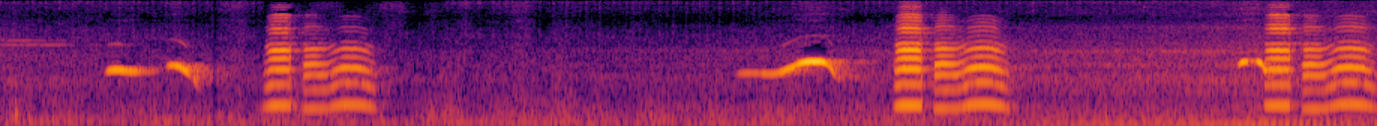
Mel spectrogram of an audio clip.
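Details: Pet green parrot talking: short whistled notes near two kilohertz alternate with harmonic, speech-like syllables in bursts of two or three, repeated three times over about seven seconds in a quiet room.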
